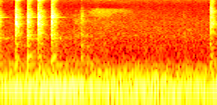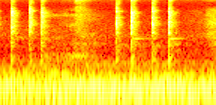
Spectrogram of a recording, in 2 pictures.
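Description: Faint steady low electrical hum, with a few scattered clusters of light clicks and taps.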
